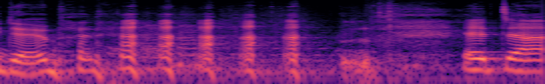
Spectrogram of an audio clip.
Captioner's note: laughter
